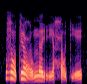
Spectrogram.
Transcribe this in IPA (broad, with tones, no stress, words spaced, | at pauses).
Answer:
zɔ˥˨tø˦ʕo˩˧ ŋɜ˦rʲe˩˧ ħɔ˧˩˧tʲe˩˧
